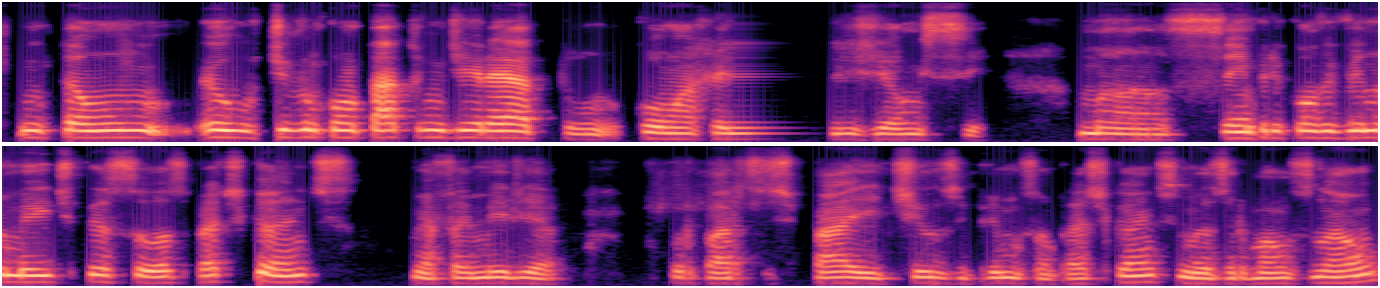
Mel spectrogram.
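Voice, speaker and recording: A man with a normal speaking voice, fairly high in pitch, with fairly even intonation at a fairly slow pace, in a dry, close sound with no echo. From southern Brazil, Rio Grande (RS). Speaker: Afro-Brazilian religion practitioner, panelist. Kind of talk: panel testimony.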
